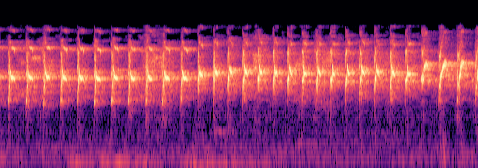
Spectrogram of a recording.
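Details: ["Clean lovebird ngekek, the long 'konslet' song used as a lure for other lovebirds: dense, fast, high chattering pulses in an even stream, rising slightly at the close, with almost no background."]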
